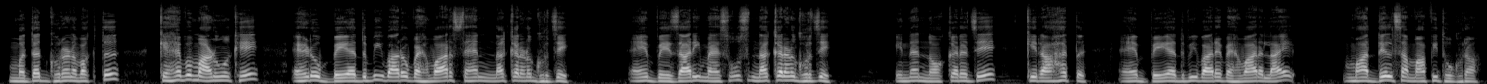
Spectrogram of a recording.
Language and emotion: Sindhi, disgusted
